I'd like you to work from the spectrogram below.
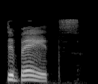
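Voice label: "debates", British English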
